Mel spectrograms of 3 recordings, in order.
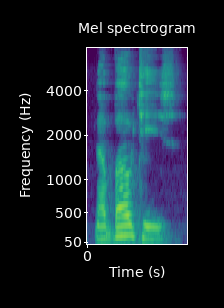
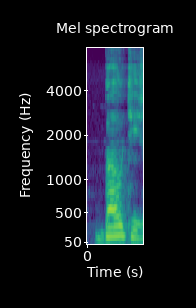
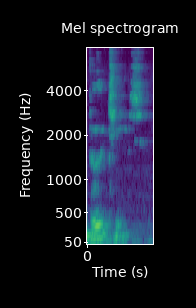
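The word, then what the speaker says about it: Boötes: There's 2 ways. Botes. I used to pronounce it booties, but booties is unique.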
